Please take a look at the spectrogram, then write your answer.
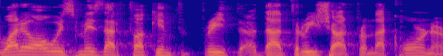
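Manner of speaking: ordinary delivery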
